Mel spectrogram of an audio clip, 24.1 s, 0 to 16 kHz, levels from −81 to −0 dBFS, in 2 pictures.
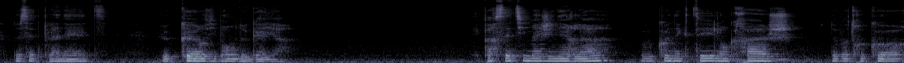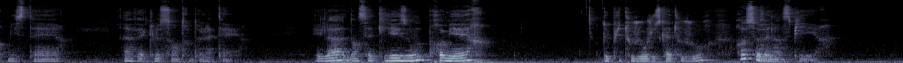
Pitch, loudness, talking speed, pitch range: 125 Hz, -36 LUFS, 90 wpm, 80-135 Hz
